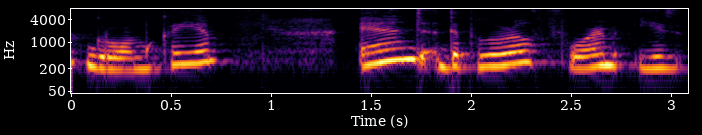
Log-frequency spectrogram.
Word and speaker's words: громкое: Take notice that the o in the ending is pronounced more like a, громкое.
